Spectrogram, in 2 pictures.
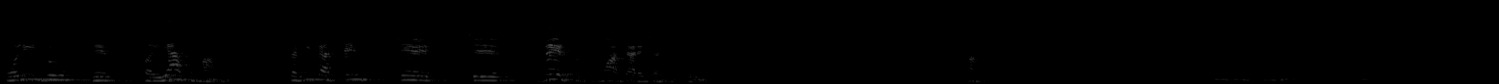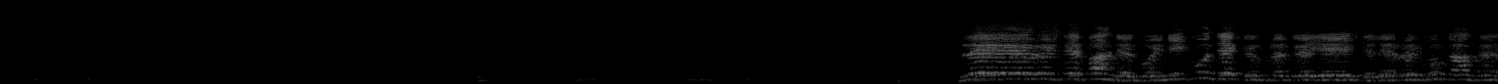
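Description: A men's choir sings together loudly through microphones.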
